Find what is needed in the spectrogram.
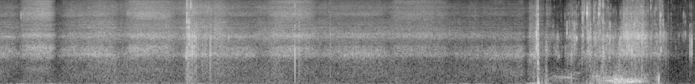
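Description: Sea water rushing against a waterproof action camera's housing as a wave breaks over it, a steady hiss with a single sharp knock early on. Near the end it gets loud, with a low churning rumble and several sharp knocks as the camera is tumbled under the whitewater.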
